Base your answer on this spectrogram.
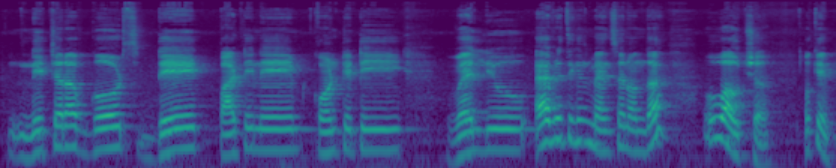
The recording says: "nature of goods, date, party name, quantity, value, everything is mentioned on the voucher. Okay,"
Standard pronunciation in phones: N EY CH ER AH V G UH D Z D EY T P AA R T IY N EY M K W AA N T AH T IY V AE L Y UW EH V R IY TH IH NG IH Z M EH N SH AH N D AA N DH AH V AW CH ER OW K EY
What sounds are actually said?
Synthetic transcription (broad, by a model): N EY CH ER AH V G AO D S D EY T P AA R T IY N EY M K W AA N T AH T IY V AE L Y UW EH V R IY T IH NG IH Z M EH N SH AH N AA N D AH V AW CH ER OW K EY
